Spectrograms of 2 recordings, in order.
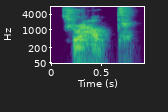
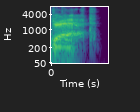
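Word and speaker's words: draught: is called carlton carlton drought d-r-a-u-g-h-t they'd be like caught and draft i'd be like no it's drought it's like draft i'm like no see d-r-a-f-t is dropped they'd be like no that's draft i'm like all right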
